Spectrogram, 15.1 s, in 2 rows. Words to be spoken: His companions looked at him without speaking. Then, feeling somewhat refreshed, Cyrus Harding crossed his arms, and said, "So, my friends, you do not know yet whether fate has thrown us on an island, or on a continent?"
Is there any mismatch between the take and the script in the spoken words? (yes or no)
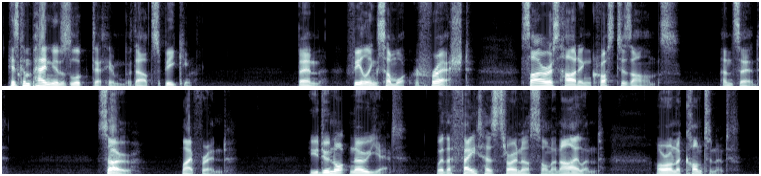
yes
